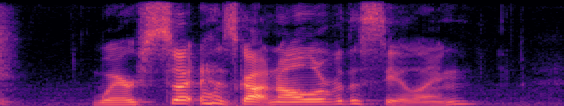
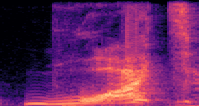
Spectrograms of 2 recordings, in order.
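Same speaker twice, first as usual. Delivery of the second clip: alarmed what; 6 semitones higher, 9 dB louder than usual. Retold or imitated. Dad reacting to pigeon news.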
